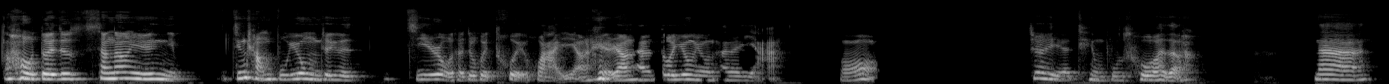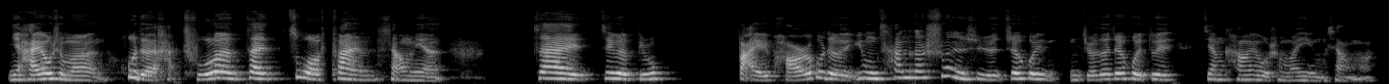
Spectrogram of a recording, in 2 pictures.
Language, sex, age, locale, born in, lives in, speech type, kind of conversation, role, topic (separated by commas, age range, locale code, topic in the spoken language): Chinese, female, 30-34, zh-CN, China, United States, conversation, podcast, host, 节庆期间你会如何照顾长辈的饮食？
